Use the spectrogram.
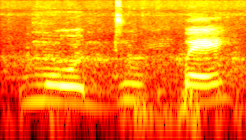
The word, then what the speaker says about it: Modupe: Yeah, so it is pronounced Modupe.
